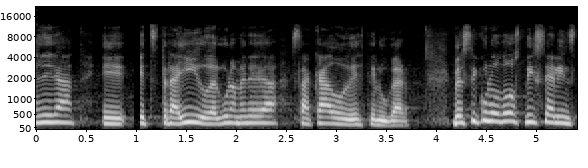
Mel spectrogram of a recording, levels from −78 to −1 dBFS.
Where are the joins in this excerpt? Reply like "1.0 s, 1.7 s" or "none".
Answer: 1.0 s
